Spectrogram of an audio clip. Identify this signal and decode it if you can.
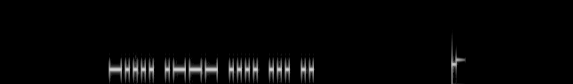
Morse code, heard as a keyed tone, about 29 wpm, 700 Hz. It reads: 6JHSI
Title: Five Challenging Letter-Number Combinations 30wpm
